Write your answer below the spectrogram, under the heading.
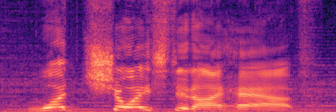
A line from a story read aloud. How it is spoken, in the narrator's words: I shouted, crazed and afraid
